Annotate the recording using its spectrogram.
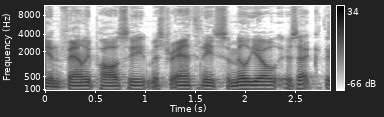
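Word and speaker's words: Stamilio: Anthony Similio, is that the correct pronunciation? Similio.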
